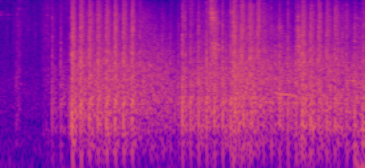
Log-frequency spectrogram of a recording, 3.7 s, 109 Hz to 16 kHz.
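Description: Rapid automatic gunfire from a Battlefield 4 match on the Dawnbreaker map, a dense unbroken stream of loud bursts following a brief quieter lead-in, with no voices.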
